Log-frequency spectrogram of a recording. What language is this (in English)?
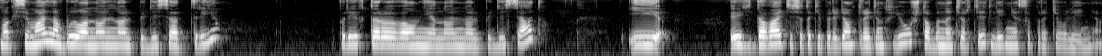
Russian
